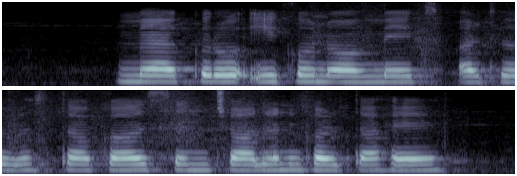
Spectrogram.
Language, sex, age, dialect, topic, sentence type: Hindi, female, 51-55, Hindustani Malvi Khadi Boli, banking, statement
